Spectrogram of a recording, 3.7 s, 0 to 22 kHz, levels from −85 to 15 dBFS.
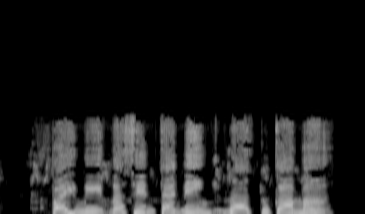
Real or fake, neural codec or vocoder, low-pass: real; none; 9.9 kHz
